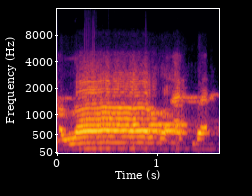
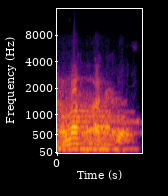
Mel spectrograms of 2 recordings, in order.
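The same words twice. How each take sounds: First: It is said at a normal pace. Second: It is said very fast.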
